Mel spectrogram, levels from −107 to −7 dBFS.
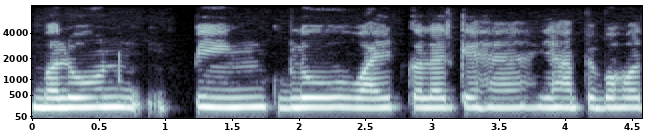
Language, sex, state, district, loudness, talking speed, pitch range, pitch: Hindi, female, Uttar Pradesh, Ghazipur, -14 LUFS, 130 wpm, 215-220 Hz, 220 Hz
